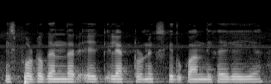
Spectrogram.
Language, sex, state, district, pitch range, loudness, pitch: Hindi, male, Uttar Pradesh, Shamli, 120-125 Hz, -17 LUFS, 125 Hz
